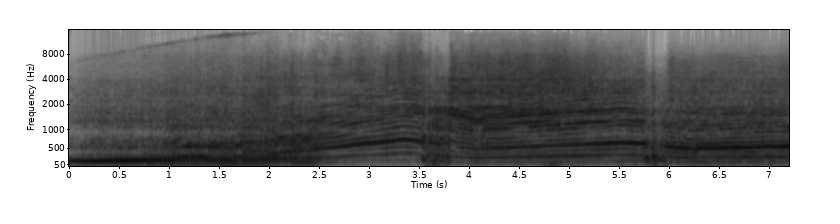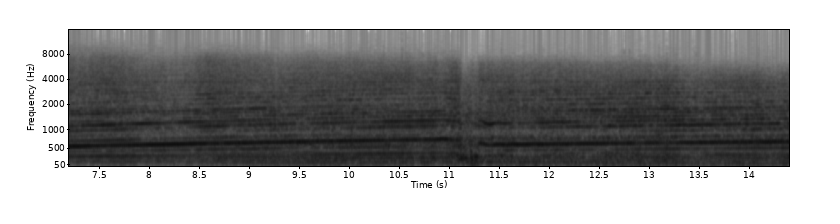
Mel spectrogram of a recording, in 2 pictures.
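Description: Two supercars launching flat out and accelerating hard: a Lamborghini Aventador SVJ Roadster's naturally aspirated 6.5-litre V12 and a Bugatti Chiron Sport's 8-litre quad-turbo W16. The engine note climbs steeply, drops at upshifts about three and a half, six and eleven seconds in, and climbs again after each shift. The loud V12 echoes off the surrounding mountains.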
